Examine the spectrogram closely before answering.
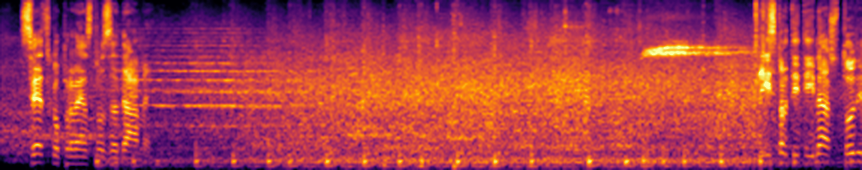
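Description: A crowd roars and chants in a large echoing hall.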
